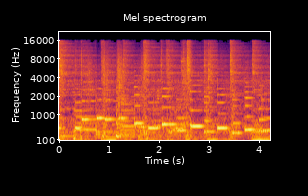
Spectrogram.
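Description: Jazz piano trio (piano, upright double bass and drum kit) playing an instrumental passage with no vocal: a running single-note melody line over a bass line and steady cymbal strokes.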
